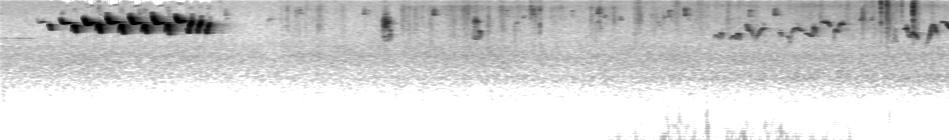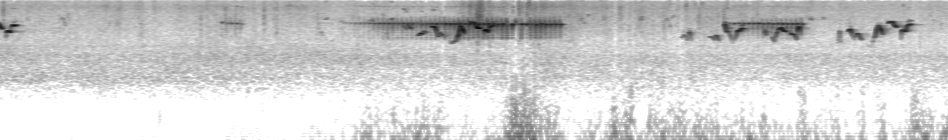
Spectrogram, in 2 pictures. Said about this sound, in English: Actually, that's the sound of a magnolia warbler. It's a variable song, and I recorded it, I think it was yesterday. A very different song, but that's characteristic of the magnolia warbler. They're very variable.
